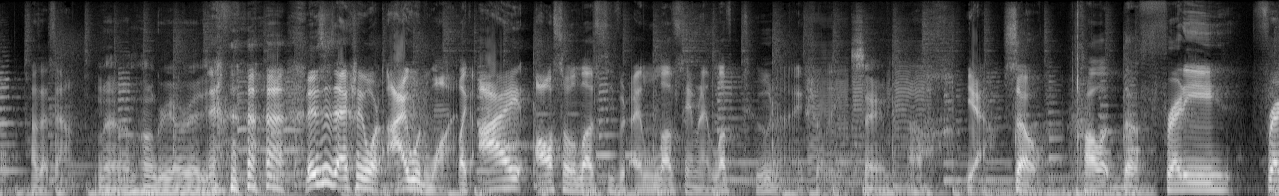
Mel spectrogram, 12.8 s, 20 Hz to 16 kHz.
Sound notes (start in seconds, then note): 2.1 laughing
